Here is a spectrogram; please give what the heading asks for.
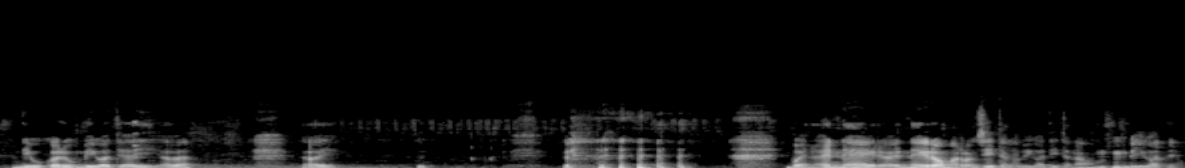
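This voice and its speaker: A gravelly-voiced man leads a children's phonics lesson in a slow, patient rhythm. His way of talking is playful and encouraging. Faint room noise sits behind him. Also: mid-range voice. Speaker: primary school teacher.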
